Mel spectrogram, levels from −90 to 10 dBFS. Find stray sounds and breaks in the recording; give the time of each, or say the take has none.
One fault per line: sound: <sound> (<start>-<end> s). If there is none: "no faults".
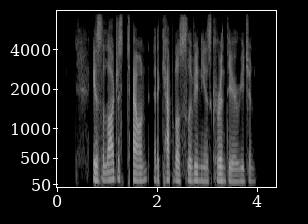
sound: dropout (1.5-1.5 s)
